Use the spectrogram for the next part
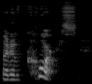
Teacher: in an unstressed away and you stress the third syllable so you have two syllables unstressed and one stressed with anapest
